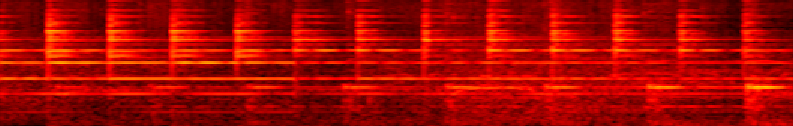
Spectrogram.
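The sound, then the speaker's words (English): An alarm rings out across the water as swords hammer on shields: a steady series of about eight sharp, bright metallic clangs, each leaving a ringing tone that carries into the next strike, with no voices. “Someone's sounding the alarm.”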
